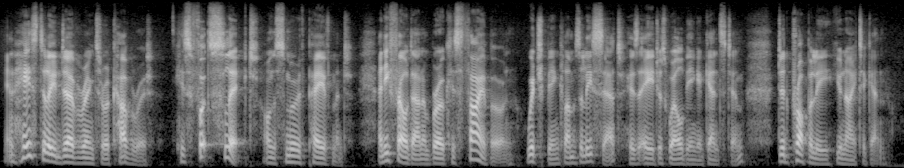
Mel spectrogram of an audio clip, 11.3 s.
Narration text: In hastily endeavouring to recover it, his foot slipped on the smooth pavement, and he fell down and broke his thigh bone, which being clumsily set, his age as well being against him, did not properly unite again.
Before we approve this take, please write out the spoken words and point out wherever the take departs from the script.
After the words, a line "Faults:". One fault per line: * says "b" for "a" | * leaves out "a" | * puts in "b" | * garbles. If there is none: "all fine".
In hastily endeavouring to recover it, his foot slipped on the smooth pavement, and he fell down and broke his thigh bone, which being clumsily set, his age as well being against him, did properly unite again.
Faults:
* leaves out "not"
